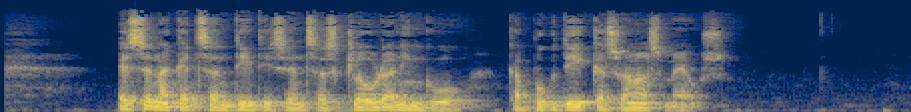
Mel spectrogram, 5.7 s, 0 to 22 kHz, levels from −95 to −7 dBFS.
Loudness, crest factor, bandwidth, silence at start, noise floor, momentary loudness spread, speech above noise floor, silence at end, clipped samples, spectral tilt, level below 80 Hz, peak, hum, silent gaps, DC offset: -18 LUFS; 20 dB; 15 kHz; 0.05 s; -62 dBFS; 12 LU; 44 dB; 1.2 s; under 0.1%; -4.5 dB/octave; -36 dBFS; 0 dBFS; none; none; under 0.1%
